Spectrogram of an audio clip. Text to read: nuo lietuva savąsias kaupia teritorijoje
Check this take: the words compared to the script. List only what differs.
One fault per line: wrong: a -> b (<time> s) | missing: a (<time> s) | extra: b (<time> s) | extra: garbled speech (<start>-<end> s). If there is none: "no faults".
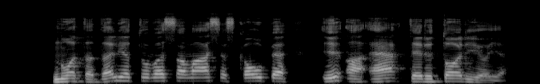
extra: tada (0.8 s)
extra: iae (3.3 s)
